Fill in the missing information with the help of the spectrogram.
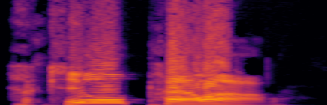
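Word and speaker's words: Hercule Poirot: And his name's Hercule Pierrot.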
